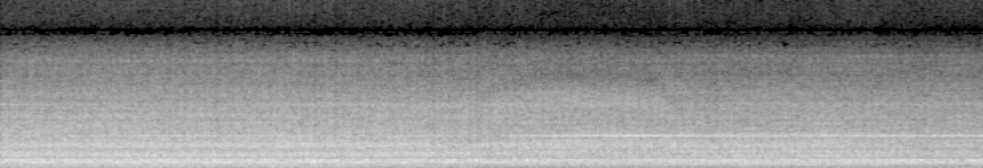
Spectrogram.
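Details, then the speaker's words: Air compressor, Harbor Freight pump, new pressure switch, filling from zero: loud even motor and pump drone, steady hum, no knocking or squeal; building air normally. "so with the new switch in there, let's wait for air to come up. Starting to hear it huff and puff a little bit."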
